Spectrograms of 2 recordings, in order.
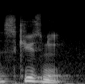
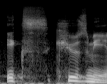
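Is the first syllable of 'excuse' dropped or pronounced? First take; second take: dropped; pronounced. First: It is said quickly with the first syllable dropped. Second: It is said slowly with the first syllable pronounced. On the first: "그냥 빨리 발음하게 되면 excuse me 라고 해서 x는 발음하지 않게 될 수도" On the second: "excuse me 라고 발음을 해도 되지만"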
